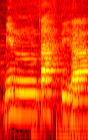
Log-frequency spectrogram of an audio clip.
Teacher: maksudnya samar-samar itu ketika masuk ke suara nun mati itu seakan-akan mau langsung persiapan masuk ke huruf ta. Nah, itu samar-samar. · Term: ikhfa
